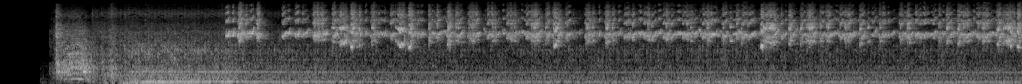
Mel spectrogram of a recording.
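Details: Toyota Prado idling with the air conditioning on: a shrill, chattering squeal rides over the low engine idle, an AC squealing noise.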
